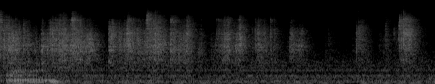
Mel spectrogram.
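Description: Tarot cards being shuffled by hand: a quick run of papery slaps and rustles that thins out and fades near the end.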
